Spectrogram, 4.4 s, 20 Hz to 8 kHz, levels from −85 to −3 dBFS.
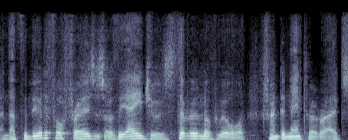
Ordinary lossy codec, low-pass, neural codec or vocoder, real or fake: AAC, 32 kbps; 7.2 kHz; codec, 16 kHz, 0.5 kbps, X-Codec, HuBERT features, trained on general audio; fake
